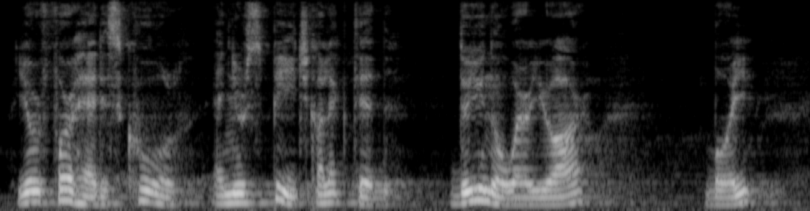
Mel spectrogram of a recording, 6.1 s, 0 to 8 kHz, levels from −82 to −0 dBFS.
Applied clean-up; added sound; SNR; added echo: none; none; none; reverberation time 0.3 s.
